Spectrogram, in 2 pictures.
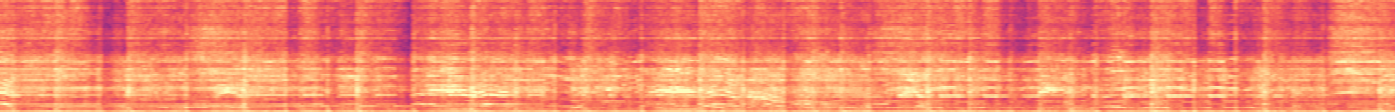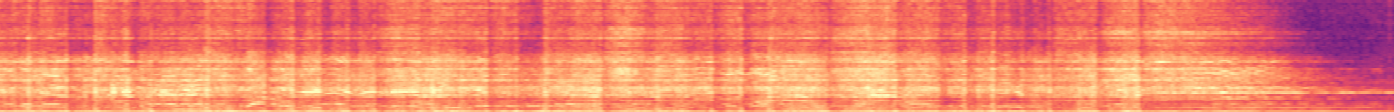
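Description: A rock record playing on an AMI Rowe jukebox, with electric guitar, drums and singing. The song fades out near the end.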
